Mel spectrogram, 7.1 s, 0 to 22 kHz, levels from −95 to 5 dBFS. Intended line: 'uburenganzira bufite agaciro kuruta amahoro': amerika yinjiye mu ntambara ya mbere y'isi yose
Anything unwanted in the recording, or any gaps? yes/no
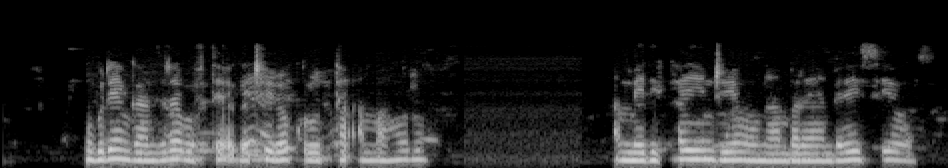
no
